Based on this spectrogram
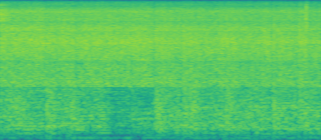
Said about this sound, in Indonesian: sorry kalau ada suara hujan ya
